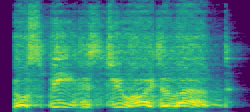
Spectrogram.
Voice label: tutorial dialogue, english; War Thunder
